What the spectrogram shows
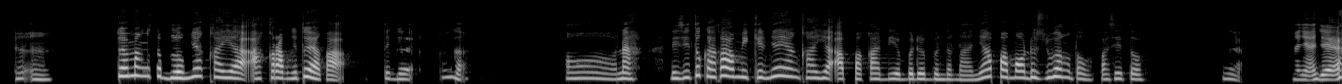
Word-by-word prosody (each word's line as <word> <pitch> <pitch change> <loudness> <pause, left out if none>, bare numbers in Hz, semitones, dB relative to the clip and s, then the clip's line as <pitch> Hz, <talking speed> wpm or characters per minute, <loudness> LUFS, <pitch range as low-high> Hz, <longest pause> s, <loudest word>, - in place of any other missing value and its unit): Heeh, 235 -4 -6 0.7
itu 390 - 0
emang 390 +1 +5
sebelumnya 295 +1 +4
kayak 310 -5 +3 0.2
akrab 295 +1 +3
gitu 330 - -4
ya, 275 - +6
Kak? 220 -3 +1 0.4
Tegak 245 -3 -4 0.3
enggak? 325 -9 -5 1.0
Oh, 275 -2 -4
nah, 265 -2 +2 0.3
di 280 - -2
situ 315 +8 0
Kakak 370 -1 +4
mikirnya 320 +2 0
yang 355 -3 -2
kayak, 295 -2 -1
apakah 255 -1 -2
dia 250 +1 -2
benar-benar 240 -1 -2
nanya, 215 +5 -4
apa 360 - +2
modus 310 -2 +2
doang 345 +2 +2
tuh 245 -4 -5
pas 235 0 -6
itu? 250 -2 -4 0.8
Enggak? 245 -3 -10 0.5
Nanya 220 -1 -4
aja, 225 -1 +2
275 Hz, 145 wpm, -23 LUFS, 245-320 Hz, 1.0 s, ya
